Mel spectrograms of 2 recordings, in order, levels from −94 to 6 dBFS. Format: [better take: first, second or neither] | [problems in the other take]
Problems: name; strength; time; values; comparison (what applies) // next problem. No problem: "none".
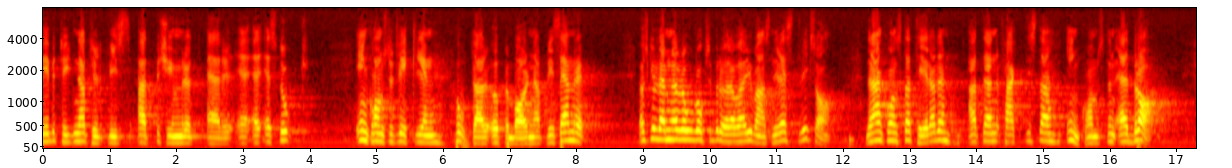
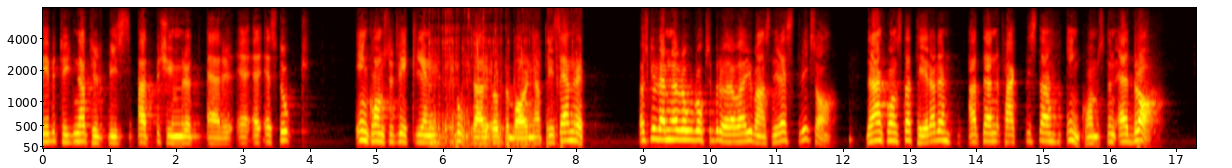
first | noise reduction (neural mask model RNNoise)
